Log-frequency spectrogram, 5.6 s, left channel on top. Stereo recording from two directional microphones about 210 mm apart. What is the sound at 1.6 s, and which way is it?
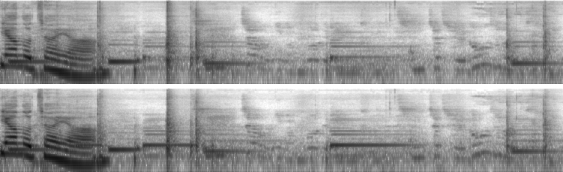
Music, centre (ahead or behind).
